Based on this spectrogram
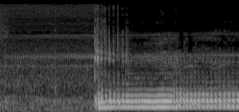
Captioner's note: imitates device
